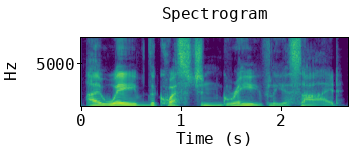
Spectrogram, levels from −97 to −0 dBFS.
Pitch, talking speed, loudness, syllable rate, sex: 110 Hz, 135 wpm, -20 LUFS, 4.7 syllables/s, male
